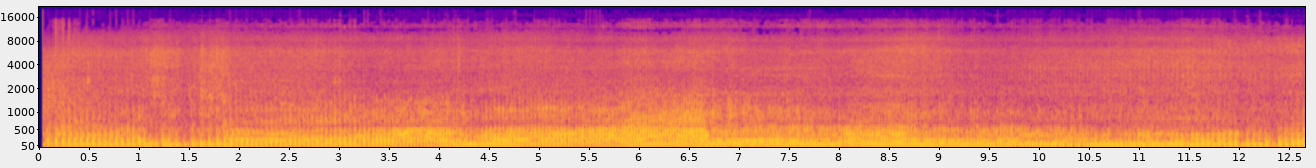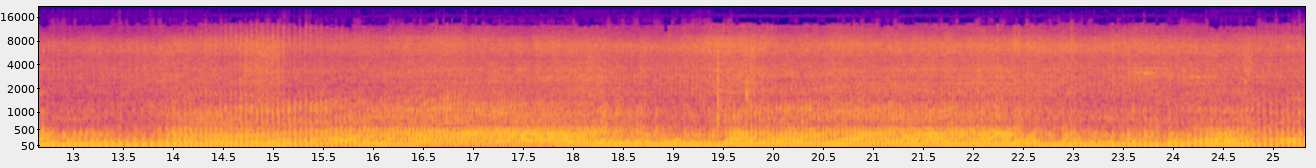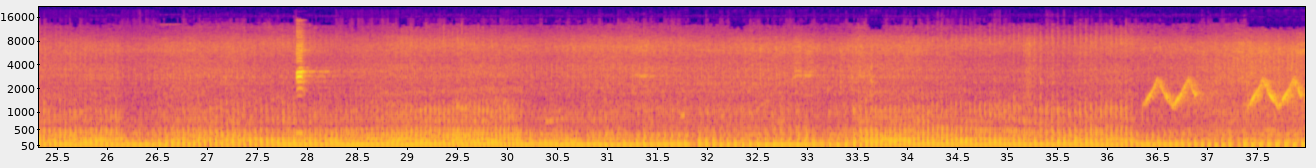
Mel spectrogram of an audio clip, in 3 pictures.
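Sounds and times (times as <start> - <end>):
motorcycle engine running: 0.0 - 37.9.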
